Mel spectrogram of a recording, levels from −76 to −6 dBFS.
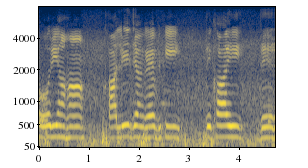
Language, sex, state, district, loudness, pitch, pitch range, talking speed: Hindi, female, Haryana, Jhajjar, -13 LUFS, 235 Hz, 225-240 Hz, 90 wpm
